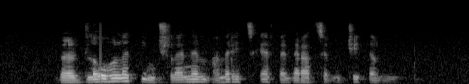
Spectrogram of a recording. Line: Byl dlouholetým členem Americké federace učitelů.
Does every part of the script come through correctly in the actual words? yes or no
yes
